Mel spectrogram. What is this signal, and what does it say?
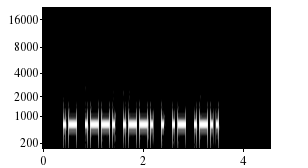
Morse code, heard as a keyed tone, about 22 wpm, 700 Hz. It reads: APPEAL
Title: Sentences from Top 1300 Words - New Word Drill - 22wpm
